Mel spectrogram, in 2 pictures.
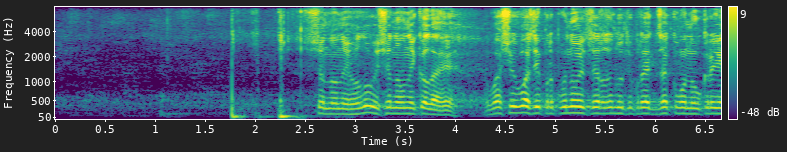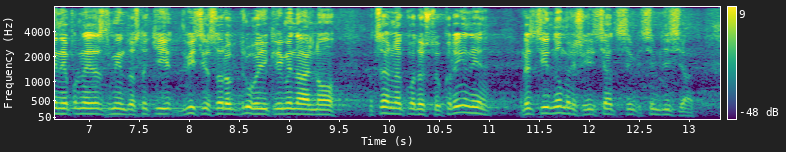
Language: Ukrainian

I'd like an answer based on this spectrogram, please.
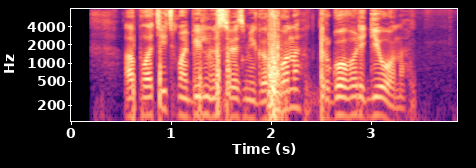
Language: Russian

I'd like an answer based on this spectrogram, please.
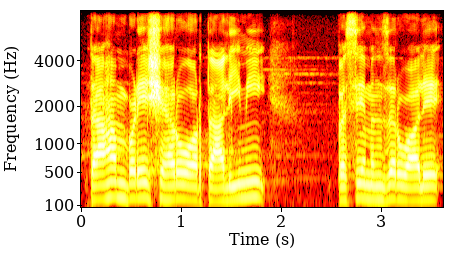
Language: Urdu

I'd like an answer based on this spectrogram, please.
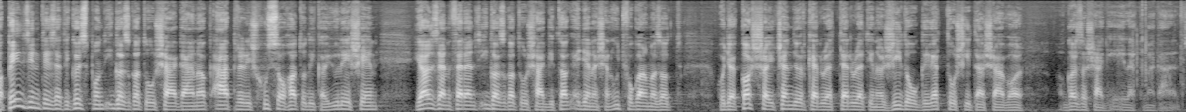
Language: Hungarian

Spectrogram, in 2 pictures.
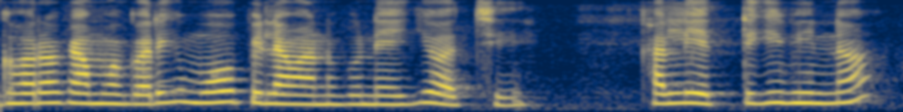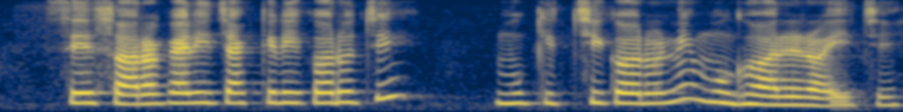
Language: Odia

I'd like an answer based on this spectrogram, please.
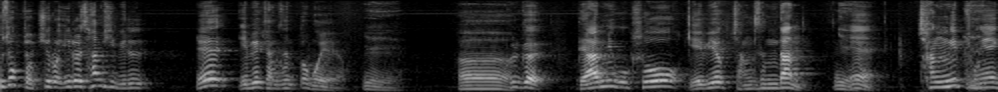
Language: Korean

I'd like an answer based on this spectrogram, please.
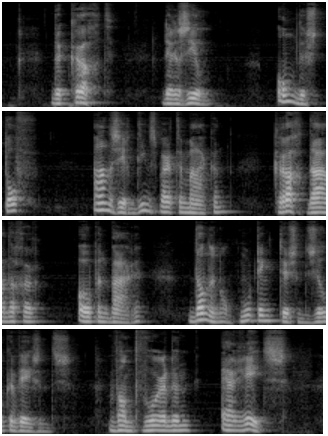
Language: Dutch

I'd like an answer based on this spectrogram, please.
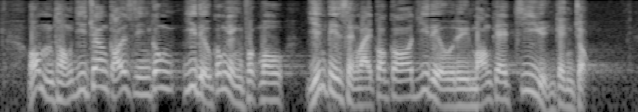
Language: Cantonese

